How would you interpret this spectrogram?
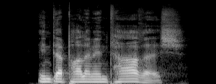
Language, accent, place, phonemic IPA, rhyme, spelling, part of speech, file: German, Germany, Berlin, /ˌɪntɐpaʁlamɛnˈtaːʁɪʃ/, -aːʁɪʃ, interparlamentarisch, adjective, De-interparlamentarisch.ogg
- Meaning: interparliamentary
